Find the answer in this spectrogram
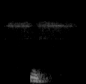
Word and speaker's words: six: a sentence for example we have sis sis by itself pronounce it sis when it has a word that starts with a vowel or the letter h afterwards we're going to have a zed liaison c and when it's followed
